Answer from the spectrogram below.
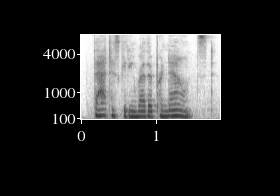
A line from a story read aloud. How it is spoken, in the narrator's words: said a lady, in a whisper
